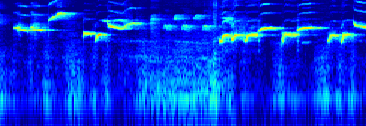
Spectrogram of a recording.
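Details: Kacer, the oriental magpie-robin, singing to prompt captive birds: clean whistled notes, some slurred downward, delivered in a steady string of short repeated phrases.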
